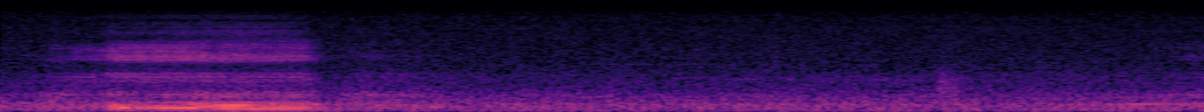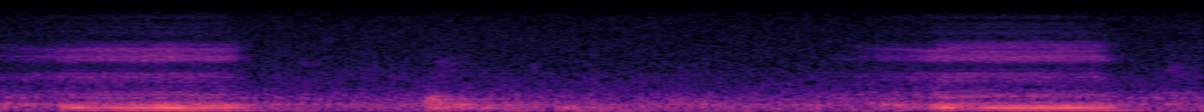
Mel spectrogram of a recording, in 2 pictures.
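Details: Labrador Retriever snoring very loudly: three deep, rumbling snores with a raspy upper edge, spaced about four to five seconds apart, with quiet breathing between them.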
